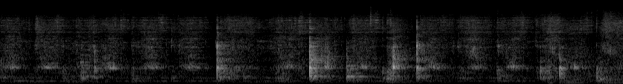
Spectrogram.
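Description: Whole masala tea spices dry roasting over low heat in a pan, stirred with repeated scraping strokes and light clinks of the utensil against metal, fairly quiet and close, with no talking.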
